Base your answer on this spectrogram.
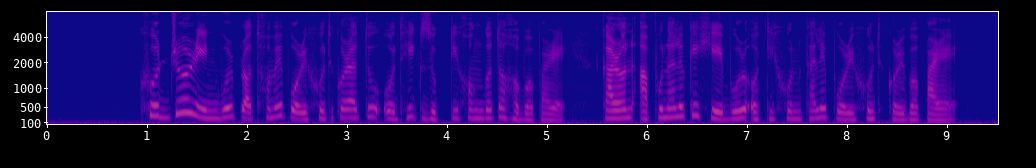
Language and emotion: Assamese, neutral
